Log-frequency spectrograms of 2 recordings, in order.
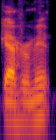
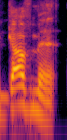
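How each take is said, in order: First: The word is said in an American accent. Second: The word is said in a British accent. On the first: "At least I say government. Growing up in Chicago" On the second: "a British say, person will say government"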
